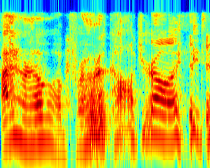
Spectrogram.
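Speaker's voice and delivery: shrill, very high indignant huff, acted out. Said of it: "the indignation in your voice".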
